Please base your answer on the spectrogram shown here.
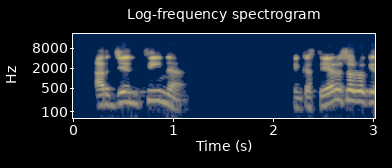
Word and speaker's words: Argentina: En inglés se pronuncia Argentina. En castellano es obvio que es Argentina. ¿Sí? Pero en inglés es Argentina.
